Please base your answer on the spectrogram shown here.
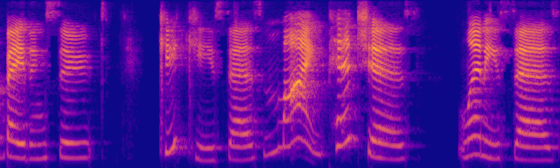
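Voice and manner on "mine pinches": put-on complaining child. Child complains about swimsuit.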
